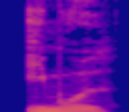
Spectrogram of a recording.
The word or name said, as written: imod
